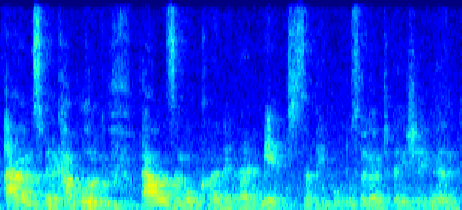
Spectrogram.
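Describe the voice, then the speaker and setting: A woman's voice: mid-range voice, fairly quick. A woman in her twenties with a New Zealand accent, telling a chatty personal story as a speaker at a forum. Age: 20s. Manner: chatty, lively storytelling with quoted asides. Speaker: panel speaker. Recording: echoey hall from far off, noisy.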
